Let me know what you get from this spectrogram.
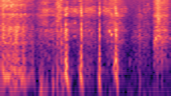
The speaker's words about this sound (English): And Fatso's, like, growling at her and aggressively defending his trash can.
